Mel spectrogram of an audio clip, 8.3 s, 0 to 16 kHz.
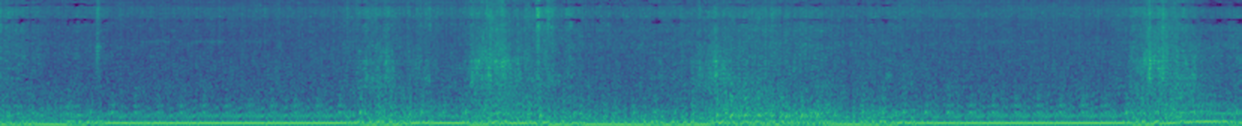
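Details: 2004 Dodge Ram 1500 Hemi 5.7 V8 after muffler and resonator delete, straight pipe fitted. Loud, deep rumble rising cleanly with each throttle blip and settling back evenly; normal idle and revs with straight-pipe exhaust.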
